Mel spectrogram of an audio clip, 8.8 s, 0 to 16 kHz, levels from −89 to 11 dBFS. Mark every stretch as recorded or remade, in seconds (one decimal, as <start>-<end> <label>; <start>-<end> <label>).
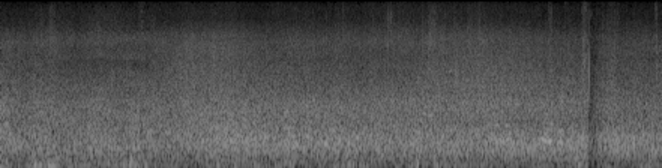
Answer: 0.0-0.7 recorded; 0.7-2.0 remade; 2.0-8.8 recorded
